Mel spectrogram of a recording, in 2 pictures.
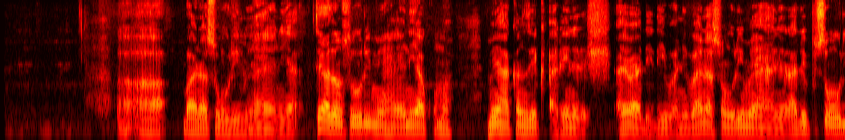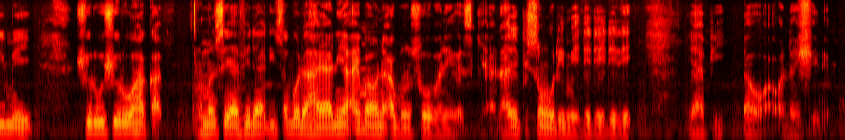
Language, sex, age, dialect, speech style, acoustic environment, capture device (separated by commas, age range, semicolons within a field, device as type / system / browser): Hausa, male, 25-34, Nigeria - Nigerian Standard, anxious, people talking, mobile / Linux / Chrome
